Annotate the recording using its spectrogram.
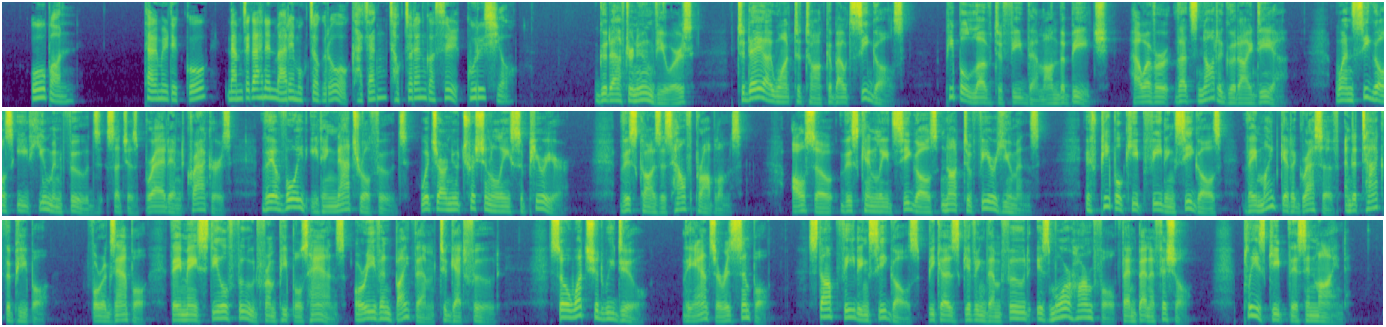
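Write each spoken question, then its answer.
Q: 다음을 듣고 남자가 하는 말의 목적으로 가장 적절한 것을 고르시오.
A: 갈매기에게 먹이를 주지 말 것을 당부하려고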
